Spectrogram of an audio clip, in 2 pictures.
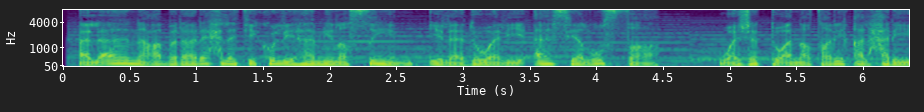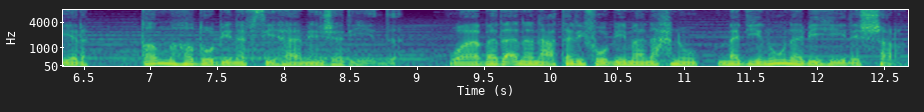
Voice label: arabic tv shows

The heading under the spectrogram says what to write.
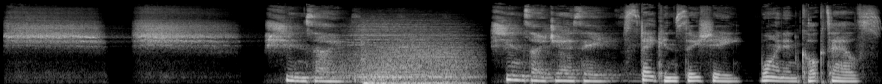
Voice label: english british promos; full time voice actor based out of her personal recording studio

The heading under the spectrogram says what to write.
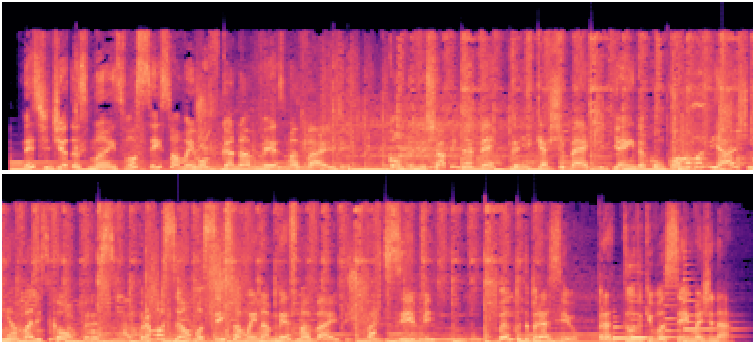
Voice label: portuguese brazilian promos, voice actor

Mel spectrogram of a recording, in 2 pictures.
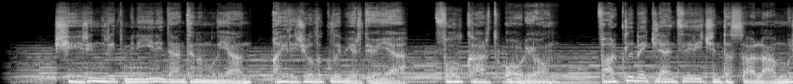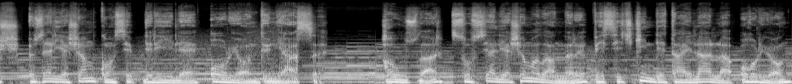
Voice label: Turkish commercial

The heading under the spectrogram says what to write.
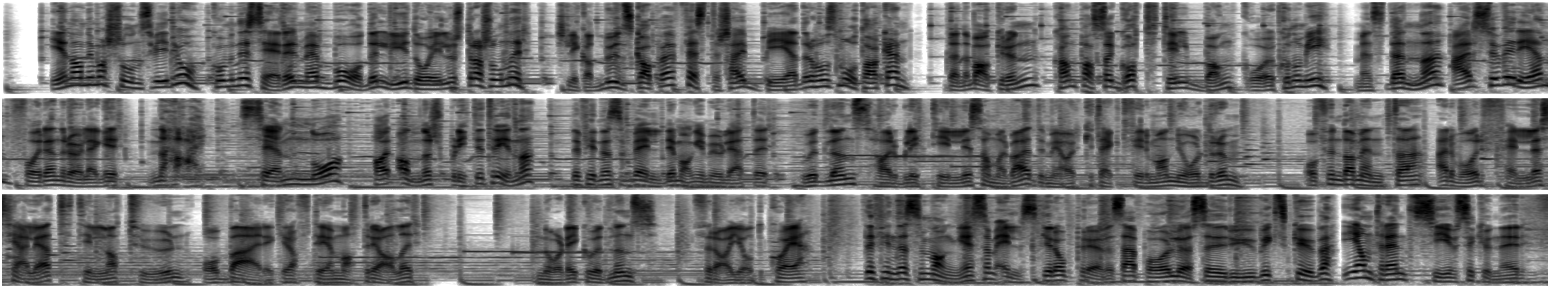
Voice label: norwegian corporate videos

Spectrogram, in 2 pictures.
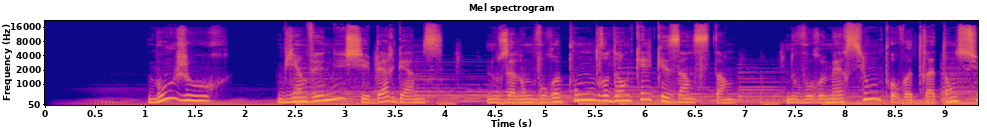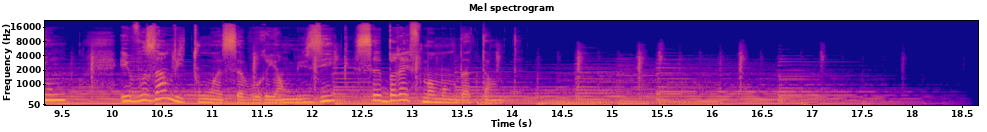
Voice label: french IVR

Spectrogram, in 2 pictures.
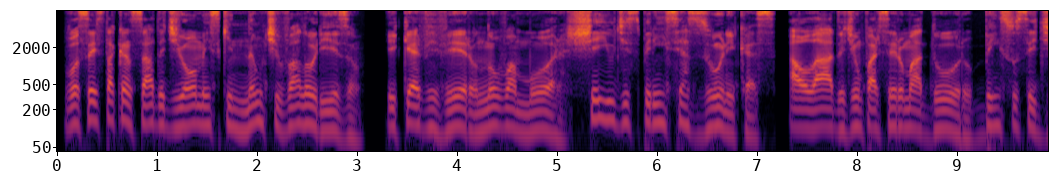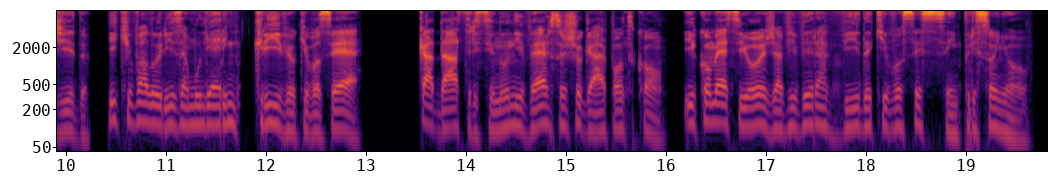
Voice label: Portuguese Brazilian narration

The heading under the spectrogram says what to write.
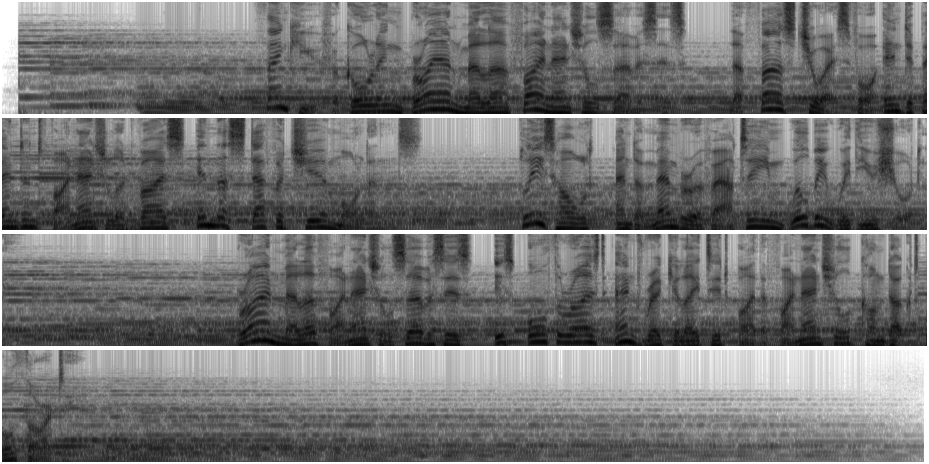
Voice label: English British IVR

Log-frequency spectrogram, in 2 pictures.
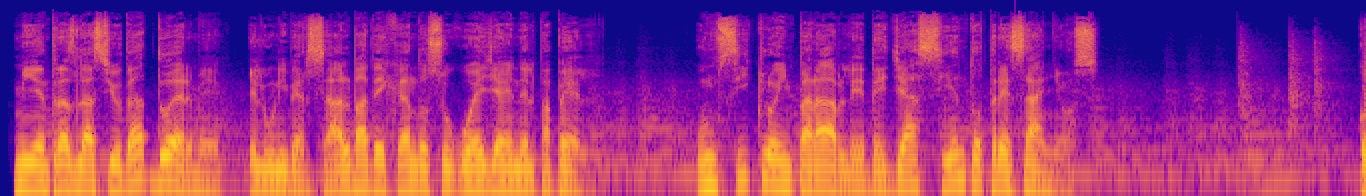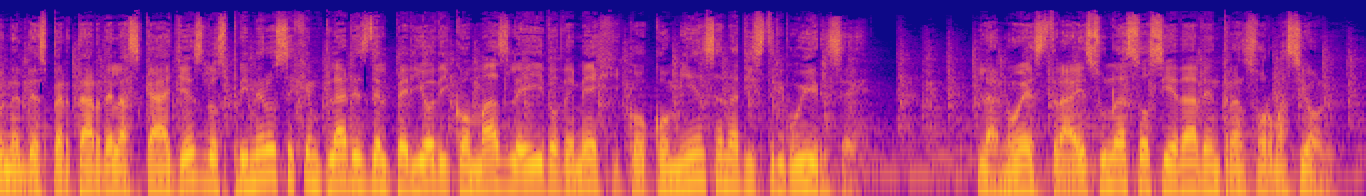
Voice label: spanish mexican corporate videos

